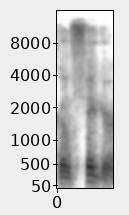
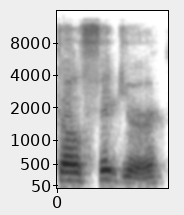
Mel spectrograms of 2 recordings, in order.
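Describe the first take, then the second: First: The second word is said like 'figger'. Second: The second word is said like standard 'figure'. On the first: "It's Go F I G G E R, Go Figure. It's a Kentucky pronunciation" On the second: "that's not Go Figure"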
